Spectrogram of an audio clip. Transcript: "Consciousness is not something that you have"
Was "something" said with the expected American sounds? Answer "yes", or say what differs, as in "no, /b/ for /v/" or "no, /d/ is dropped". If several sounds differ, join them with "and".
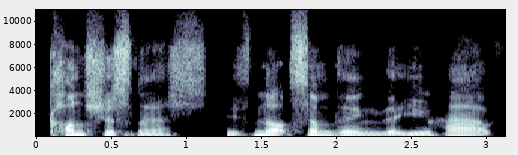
yes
